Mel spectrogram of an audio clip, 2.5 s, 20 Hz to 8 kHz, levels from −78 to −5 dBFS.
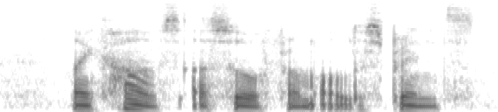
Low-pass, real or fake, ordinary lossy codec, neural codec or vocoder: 7.2 kHz; real; AAC, 32 kbps; none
